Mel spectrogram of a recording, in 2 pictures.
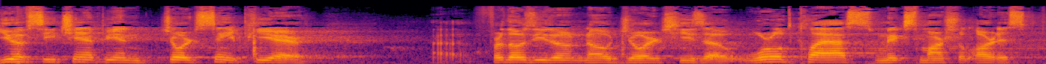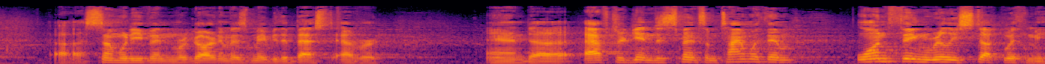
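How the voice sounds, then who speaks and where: Speaking at a fairly quick speed, the man shows ordinary pitch variation. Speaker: speaker. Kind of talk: commencement speech. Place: hall. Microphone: podium.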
